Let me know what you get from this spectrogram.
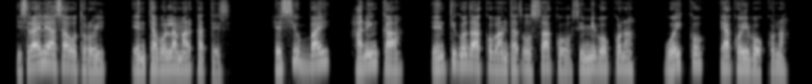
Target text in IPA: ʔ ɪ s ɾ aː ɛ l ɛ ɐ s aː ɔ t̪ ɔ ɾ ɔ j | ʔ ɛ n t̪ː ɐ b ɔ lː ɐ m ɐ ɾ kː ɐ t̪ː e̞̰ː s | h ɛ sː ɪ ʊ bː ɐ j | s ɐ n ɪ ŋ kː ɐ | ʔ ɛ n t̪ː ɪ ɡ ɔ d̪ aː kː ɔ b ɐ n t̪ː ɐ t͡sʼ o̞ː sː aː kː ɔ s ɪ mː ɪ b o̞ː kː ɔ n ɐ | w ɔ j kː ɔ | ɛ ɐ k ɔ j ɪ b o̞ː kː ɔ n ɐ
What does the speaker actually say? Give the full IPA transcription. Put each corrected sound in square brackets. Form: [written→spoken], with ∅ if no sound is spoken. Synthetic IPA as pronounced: ʔ ɪ s ɾ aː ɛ l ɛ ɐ s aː ɔ t̪ ɔ ɾ ɔ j | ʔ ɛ n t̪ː ɐ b ɔ lː ɐ m ɐ ɾ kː ɐ t̪ː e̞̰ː s | h ɛ sː ɪ ʊ bː ɐ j | [s→h] ɐ n ɪ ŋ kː ɐ | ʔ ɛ n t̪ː ɪ ɡ ɔ d̪ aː kː ɔ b ɐ n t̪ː ɐ t͡sʼ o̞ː sː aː kː ɔ s ɪ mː ɪ b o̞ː kː ɔ n ɐ | w ɔ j kː ɔ | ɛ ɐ k ɔ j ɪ b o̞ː kː ɔ n ɐ

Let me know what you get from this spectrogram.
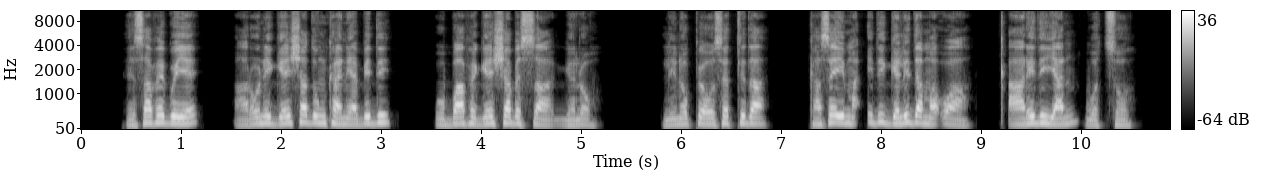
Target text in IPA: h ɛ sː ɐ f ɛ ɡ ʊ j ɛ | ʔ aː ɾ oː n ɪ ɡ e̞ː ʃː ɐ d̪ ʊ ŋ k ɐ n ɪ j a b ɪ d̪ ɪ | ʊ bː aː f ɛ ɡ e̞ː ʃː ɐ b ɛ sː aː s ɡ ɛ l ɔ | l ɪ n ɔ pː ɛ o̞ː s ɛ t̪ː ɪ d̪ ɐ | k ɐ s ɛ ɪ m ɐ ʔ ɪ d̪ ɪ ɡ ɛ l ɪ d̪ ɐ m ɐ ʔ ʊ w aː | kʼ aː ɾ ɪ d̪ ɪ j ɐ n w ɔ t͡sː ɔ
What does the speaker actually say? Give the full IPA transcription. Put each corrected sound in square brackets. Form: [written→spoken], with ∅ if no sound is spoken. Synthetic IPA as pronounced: h ɛ sː ɐ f ɛ ɡ ʊ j ɛ | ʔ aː ɾ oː n ɪ ɡ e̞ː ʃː ɐ d̪ ʊ ŋ k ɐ n ɪ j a b ɪ d̪ ɪ | ʊ bː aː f ɛ ɡ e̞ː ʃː ɐ b ɛ sː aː [s→∅] ɡ ɛ l ɔ | l ɪ n ɔ pː ɛ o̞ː s ɛ t̪ː ɪ d̪ ɐ | k ɐ s ɛ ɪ m ɐ ʔ ɪ d̪ ɪ ɡ ɛ l ɪ d̪ ɐ m ɐ ʔ ʊ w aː | kʼ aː ɾ ɪ d̪ ɪ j ɐ n w ɔ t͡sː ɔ

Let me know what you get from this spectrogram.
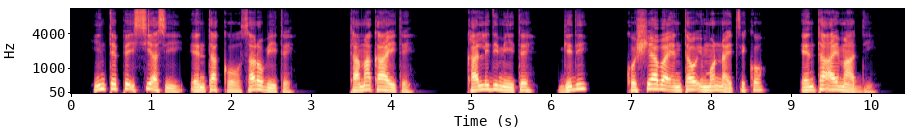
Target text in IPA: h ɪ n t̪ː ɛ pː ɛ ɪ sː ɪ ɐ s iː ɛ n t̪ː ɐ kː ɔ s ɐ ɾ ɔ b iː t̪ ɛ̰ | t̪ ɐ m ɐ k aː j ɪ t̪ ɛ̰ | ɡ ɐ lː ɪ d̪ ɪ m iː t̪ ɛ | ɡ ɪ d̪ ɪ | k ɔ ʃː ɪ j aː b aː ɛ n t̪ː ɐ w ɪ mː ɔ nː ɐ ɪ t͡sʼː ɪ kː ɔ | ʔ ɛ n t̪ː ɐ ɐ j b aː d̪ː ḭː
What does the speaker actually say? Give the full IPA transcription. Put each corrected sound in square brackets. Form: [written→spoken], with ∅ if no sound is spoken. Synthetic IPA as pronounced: h ɪ n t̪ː ɛ pː ɛ ɪ sː ɪ ɐ s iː ɛ n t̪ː ɐ kː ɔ s ɐ ɾ ɔ b iː t̪ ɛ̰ | t̪ ɐ m ɐ k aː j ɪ t̪ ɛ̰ | [ɡ→k] ɐ lː ɪ d̪ ɪ m iː t̪ ɛ | ɡ ɪ d̪ ɪ | k ɔ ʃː ɪ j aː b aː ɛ n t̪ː ɐ w ɪ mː ɔ nː ɐ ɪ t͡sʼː ɪ kː ɔ | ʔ ɛ n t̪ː ɐ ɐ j [b→m] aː d̪ː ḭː

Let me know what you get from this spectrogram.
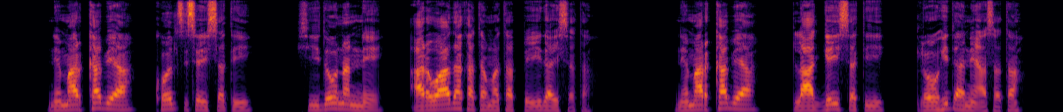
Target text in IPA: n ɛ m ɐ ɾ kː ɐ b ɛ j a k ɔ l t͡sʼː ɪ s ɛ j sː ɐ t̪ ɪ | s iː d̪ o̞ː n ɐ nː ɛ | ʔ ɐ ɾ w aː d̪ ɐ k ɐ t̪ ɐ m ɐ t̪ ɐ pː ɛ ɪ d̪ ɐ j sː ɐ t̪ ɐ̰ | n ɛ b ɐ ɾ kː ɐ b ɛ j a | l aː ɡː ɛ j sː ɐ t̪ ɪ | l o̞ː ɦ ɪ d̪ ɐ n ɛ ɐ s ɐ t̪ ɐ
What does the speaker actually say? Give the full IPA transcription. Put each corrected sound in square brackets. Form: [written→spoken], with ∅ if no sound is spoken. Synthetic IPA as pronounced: n ɛ m ɐ ɾ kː ɐ b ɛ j a k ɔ l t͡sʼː ɪ s ɛ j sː ɐ t̪ ɪ | s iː d̪ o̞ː n ɐ nː ɛ | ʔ ɐ ɾ w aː d̪ ɐ k ɐ t̪ ɐ m ɐ t̪ ɐ pː ɛ ɪ d̪ ɐ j sː ɐ t̪ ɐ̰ | n ɛ [b→m] ɐ ɾ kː ɐ b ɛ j a | l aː ɡː ɛ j sː ɐ t̪ ɪ | l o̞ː ɦ ɪ d̪ ɐ n ɛ ɐ s ɐ t̪ ɐ

